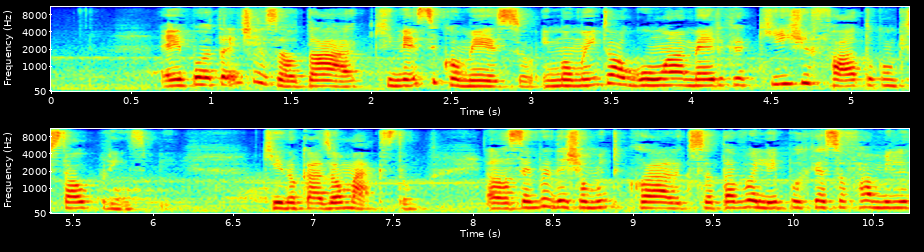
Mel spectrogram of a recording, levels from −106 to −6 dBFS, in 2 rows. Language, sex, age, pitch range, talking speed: Portuguese, female, 10-29, 220-255 Hz, 200 wpm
